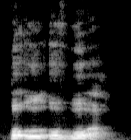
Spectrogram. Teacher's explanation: の母語は英語です。まあ、もっと詳しく言うと、イギリス英語の南西弁なんですけど、日本語と全く同じ音じゃなくても、長音と促音に似ている音は一応あります。例えば、小さいつが入る促音なんですが、イギリスの方言の多くでは、t▁を発音しないというのが有名ですよね。例えば、有名な例で言うと、まあ、これを言うのがイギリス人としてちょっと痛いんですけど、イギリス人がペットボトルのことを▁bottle▁of▁water▁という人がいるんですよね。まあ、それがちょっと強調した例なんですけど、でも、まあ、あります。でも、 発音しないというより、本当は音を出すのを喉で一瞬止めるという感じで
